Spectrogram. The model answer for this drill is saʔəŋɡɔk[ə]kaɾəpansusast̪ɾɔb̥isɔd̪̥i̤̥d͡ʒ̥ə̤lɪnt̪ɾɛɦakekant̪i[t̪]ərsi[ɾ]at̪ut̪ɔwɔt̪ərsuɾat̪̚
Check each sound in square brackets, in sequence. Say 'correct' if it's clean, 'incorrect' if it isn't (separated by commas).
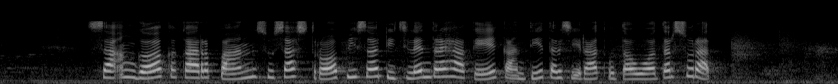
correct, correct, correct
